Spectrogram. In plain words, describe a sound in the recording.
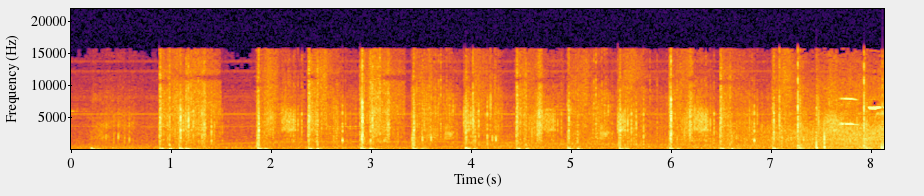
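Footsteps walk at an even pace on a hard floor.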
